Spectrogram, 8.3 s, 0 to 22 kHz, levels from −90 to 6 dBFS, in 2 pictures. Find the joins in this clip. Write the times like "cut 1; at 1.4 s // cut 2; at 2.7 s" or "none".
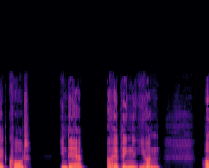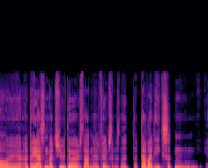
none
